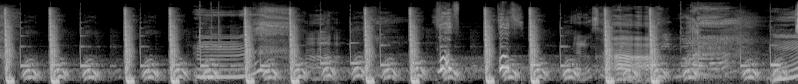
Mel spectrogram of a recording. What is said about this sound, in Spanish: ¡Ay, qué perrita!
